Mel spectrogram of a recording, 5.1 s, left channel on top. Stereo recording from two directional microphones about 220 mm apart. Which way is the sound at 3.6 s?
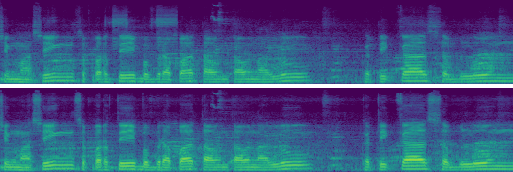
45° right (ahead or behind).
